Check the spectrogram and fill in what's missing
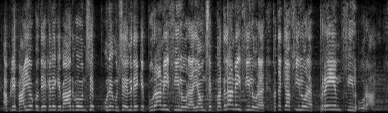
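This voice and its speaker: A man preaching a sermon in a high, bright voice, calling out hallelujah between points and mixing in English phrases. Faint music plays softly underneath him. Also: fast. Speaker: pastor. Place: church.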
